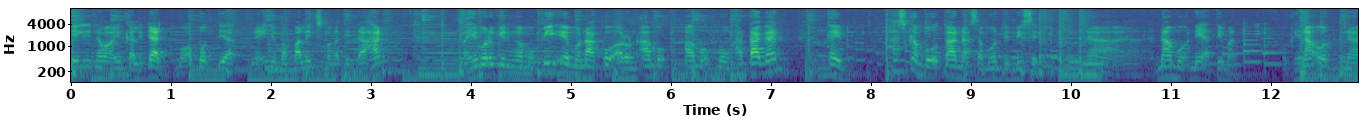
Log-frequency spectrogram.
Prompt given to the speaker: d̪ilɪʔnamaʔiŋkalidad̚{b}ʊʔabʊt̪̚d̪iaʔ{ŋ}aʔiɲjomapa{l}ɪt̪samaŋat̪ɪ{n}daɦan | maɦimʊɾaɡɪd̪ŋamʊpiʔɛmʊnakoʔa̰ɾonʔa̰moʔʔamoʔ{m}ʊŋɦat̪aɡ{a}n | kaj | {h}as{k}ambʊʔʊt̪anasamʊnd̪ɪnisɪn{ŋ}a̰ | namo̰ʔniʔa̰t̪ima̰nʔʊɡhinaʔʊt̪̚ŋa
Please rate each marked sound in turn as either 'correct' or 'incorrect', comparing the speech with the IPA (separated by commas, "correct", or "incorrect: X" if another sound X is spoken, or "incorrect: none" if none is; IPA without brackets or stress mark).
incorrect: m, correct, correct, correct, correct, correct, correct, correct, correct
